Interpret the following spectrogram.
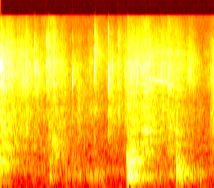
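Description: Faint rustling of a plastic bag being handled, with a sharp click at the start, then a short "uh-huh" hum a little over a second in.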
